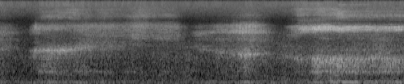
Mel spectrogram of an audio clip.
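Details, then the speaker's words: A child imitates her father's quiet snoring when he first falls asleep: soft, breathy, rasping breaths, imitated snoring. "Kalau bapak pertama tidur kayak begini, pelan."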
